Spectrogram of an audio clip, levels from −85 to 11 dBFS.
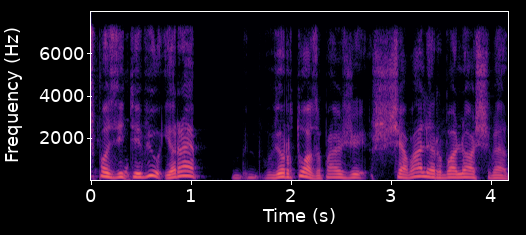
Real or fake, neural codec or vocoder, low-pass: real; none; 7.2 kHz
